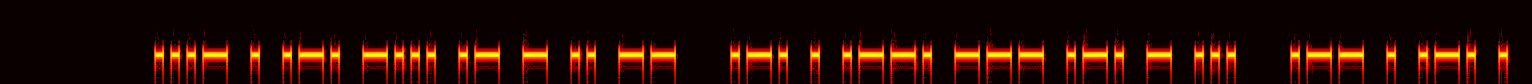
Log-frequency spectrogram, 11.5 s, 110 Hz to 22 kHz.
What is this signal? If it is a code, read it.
Morse code, heard as a keyed tone, about 21 wpm, 700 Hz. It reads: VERBATIM REPORTS WERE
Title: Pangram Challenge v2 - 20wpm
